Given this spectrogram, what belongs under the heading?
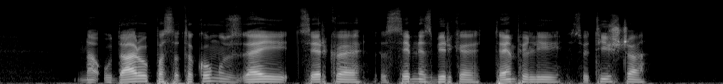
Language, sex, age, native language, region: Slovenian, male, 12-17, Slovenian, Central Slovenia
